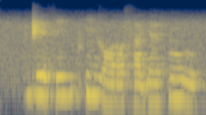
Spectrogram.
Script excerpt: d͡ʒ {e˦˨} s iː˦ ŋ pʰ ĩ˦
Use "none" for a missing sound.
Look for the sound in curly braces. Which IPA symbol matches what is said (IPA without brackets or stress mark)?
e˦˨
